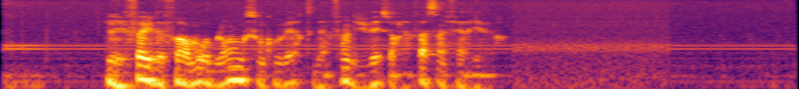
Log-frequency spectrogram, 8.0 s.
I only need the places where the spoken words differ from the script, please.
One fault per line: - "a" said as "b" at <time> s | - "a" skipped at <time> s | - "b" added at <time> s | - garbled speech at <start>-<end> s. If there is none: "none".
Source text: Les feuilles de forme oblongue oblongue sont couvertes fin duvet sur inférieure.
- "oblongue" skipped at 2.5 s
- "d'un" added at 3.2 s
- "la face" added at 4.0 s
